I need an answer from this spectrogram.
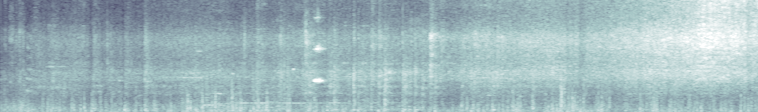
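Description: Passenger express coaches running at speed, the wheels rumbling and clattering steadily over rail joints and points, with a faint brief squeal about three seconds in. A rushing hiss builds near the end.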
